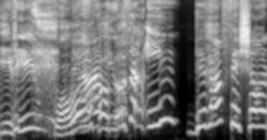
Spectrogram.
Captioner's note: laughs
